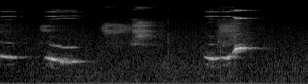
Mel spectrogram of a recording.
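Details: Soft whistled notes from a pet Indian ringneck parakeet, a falling pair early and a rising phrase later, fairly quiet against a low hiss.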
